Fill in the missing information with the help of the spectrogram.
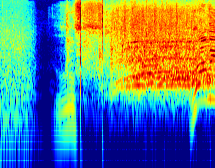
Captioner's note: cheers and applause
